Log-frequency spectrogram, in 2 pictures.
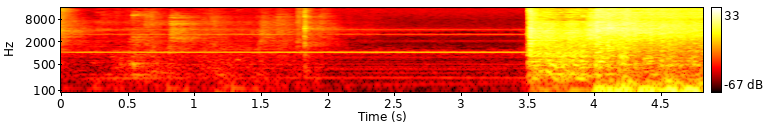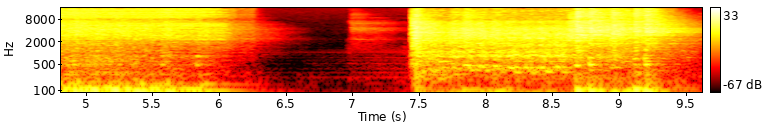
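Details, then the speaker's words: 1988 Silverado with built 350 has a start-no-idle problem: it catches, runs rough and uneven, stalls, then restarts stumbling and won't hold idle. Fuel was spraying out; it sounds worse after the latest change. "This sounds like it's running worse now. Still spraying fuel? Are we spraying fuel or what?"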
